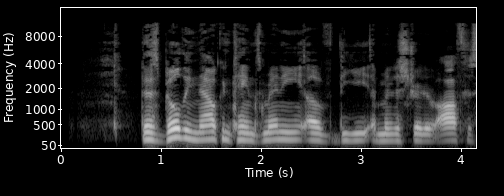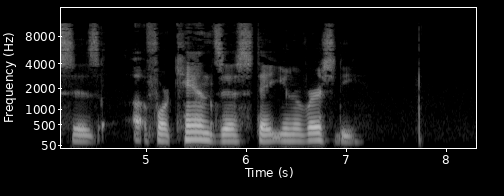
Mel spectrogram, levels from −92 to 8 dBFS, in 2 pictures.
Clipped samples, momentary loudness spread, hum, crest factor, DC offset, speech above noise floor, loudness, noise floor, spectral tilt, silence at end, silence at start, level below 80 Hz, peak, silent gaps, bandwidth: under 0.1%; 16 LU; none; 20 dB; under 0.1%; 54 dB; -26 LUFS; -80 dBFS; -6 dB/octave; 1.25 s; 0.8 s; -78 dBFS; -8 dBFS; none; 11.5 kHz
